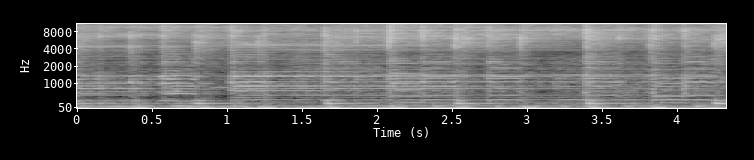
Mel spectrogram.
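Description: A live band playing loudly over a PA system: an instrumental passage with a steady bass beat and no singing.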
